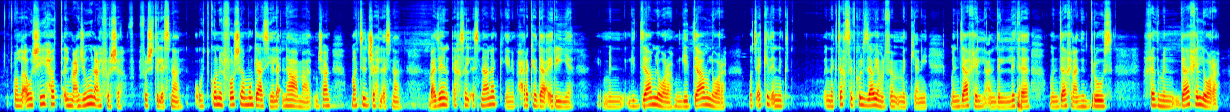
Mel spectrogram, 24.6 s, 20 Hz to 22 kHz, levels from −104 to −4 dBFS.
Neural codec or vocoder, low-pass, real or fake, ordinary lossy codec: none; none; real; none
